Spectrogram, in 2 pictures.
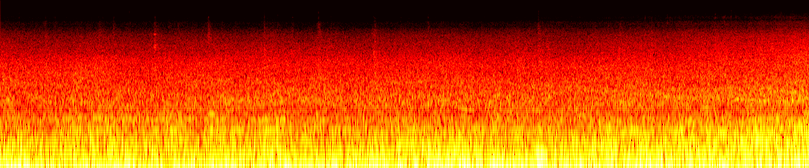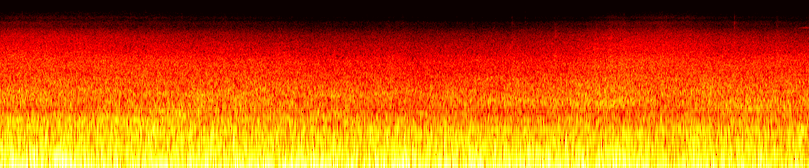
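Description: Steady city road traffic along a riverside quay, swelling and easing as vehicles pass, with a low rumble of wind on the microphone.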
